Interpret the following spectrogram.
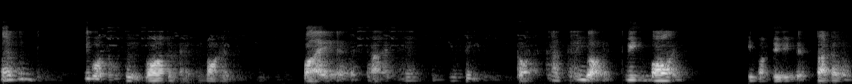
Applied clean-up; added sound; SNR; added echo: neural mask model DeepFilterNet 3.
